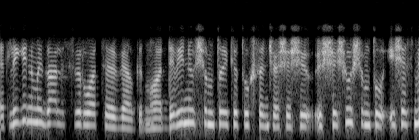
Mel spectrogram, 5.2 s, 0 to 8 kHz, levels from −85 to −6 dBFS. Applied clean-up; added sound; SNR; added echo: none; none; none; none.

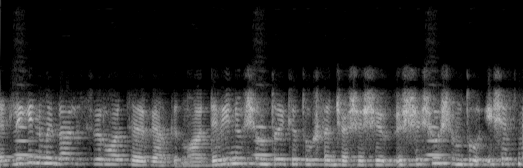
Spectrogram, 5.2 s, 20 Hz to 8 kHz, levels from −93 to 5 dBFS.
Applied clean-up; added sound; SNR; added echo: none; Wind instrument, woodwind instrument; 11 dB; reverberation time 0.5 s.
